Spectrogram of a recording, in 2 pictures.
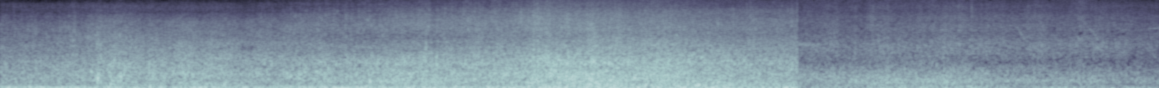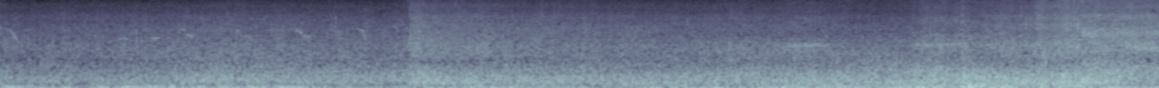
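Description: Sea waves surging and washing against the shore, with wind rumbling on the microphone. A wave swells to its loudest about four seconds in, the sound drops off abruptly at about six seconds, and the surf goes on softer with another small swell near the end.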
